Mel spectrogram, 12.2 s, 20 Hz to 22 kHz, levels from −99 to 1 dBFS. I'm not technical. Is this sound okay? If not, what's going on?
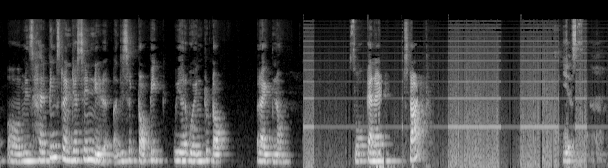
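No. From about 6.06 seconds, just after "right now", a high-pitched buzzing whine, pulsing roughly a thousand times a second, sits fairly loudly under the speech until the end. This is computer activity noise: the computer's changing workload is leaking electrically into the audio.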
